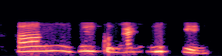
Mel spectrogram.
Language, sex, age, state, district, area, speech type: Kashmiri, female, 18-30, Jammu and Kashmir, Baramulla, rural, conversation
